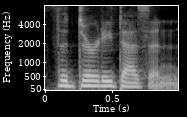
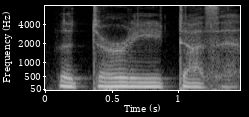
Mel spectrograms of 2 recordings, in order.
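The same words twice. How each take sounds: First: It is said in a plain, neutral way. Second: It is said in an ominous, scary way.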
